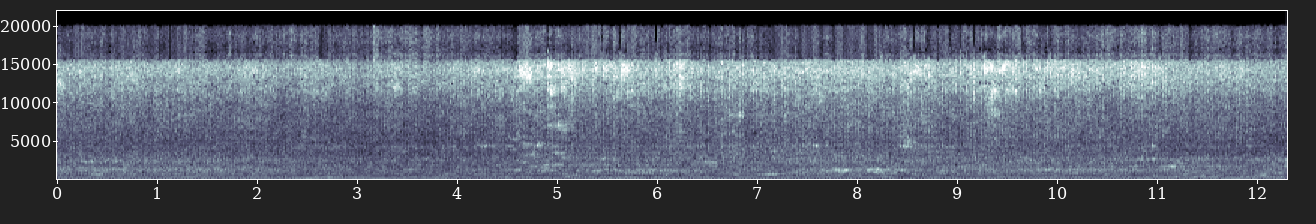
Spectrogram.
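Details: Cub Cadet 3X snow blower after drive belt replacement, electric start with primer and choke: small engine settles into steady even drone at constant speed, no misses or knocks; runs normally.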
